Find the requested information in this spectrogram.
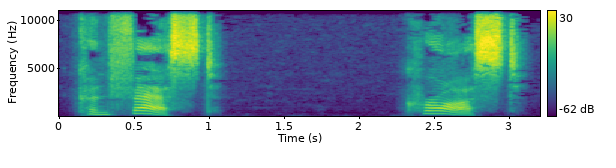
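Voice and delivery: isolated drill words, "missed", "passed" each closed with an S plus T. Shown as a demonstration. Teacher drilling verbs ending with an S sound, ED said as T in "crossed", "guessed". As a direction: say "Confessed", "dressed", "promised" ending in ST, no extra syllable. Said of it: "E D is also pronounced like T".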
